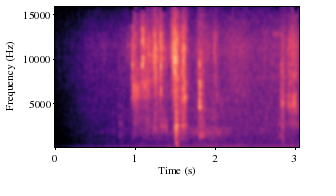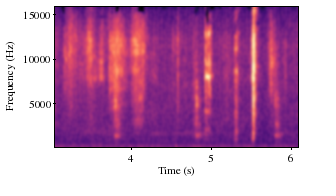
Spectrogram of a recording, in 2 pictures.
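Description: Small machined metal connecting-rod parts handled on a paper-covered table: faint clicks and light taps as they are picked up and touched together, with a sharper click about five and a half seconds in, over a low steady hum.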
